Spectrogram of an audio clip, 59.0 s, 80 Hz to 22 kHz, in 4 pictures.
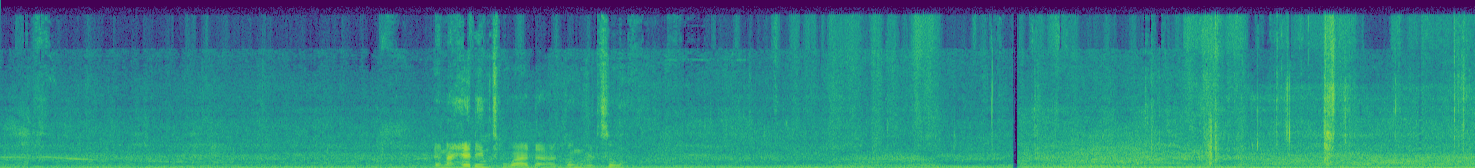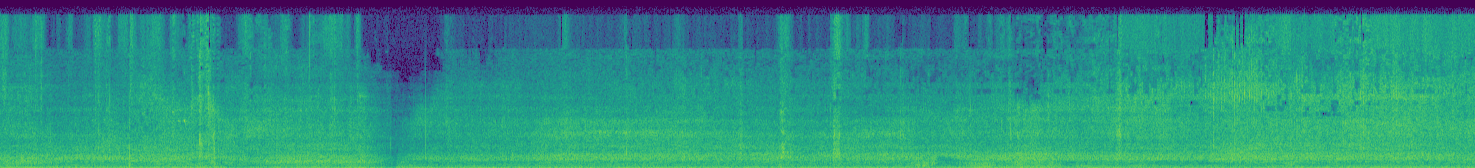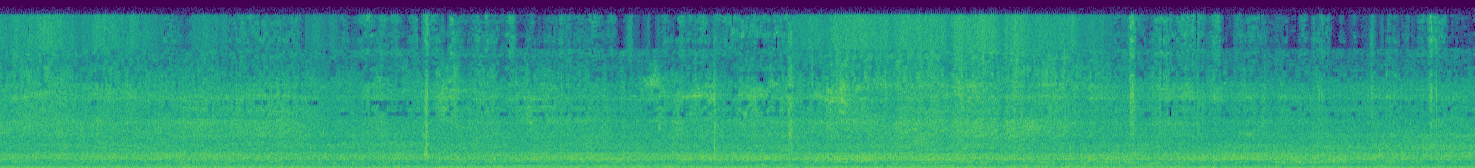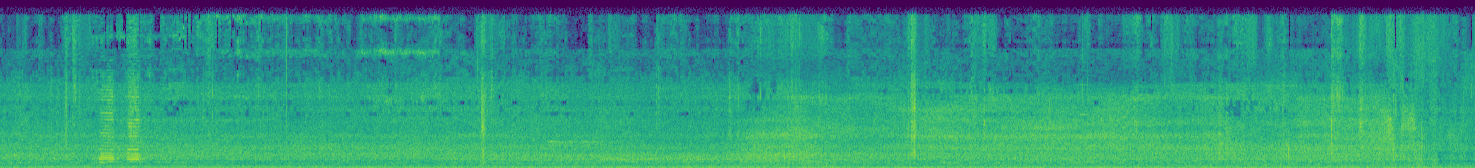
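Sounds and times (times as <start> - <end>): vehicles passing with low rumble: 0.0 - 59.0.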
